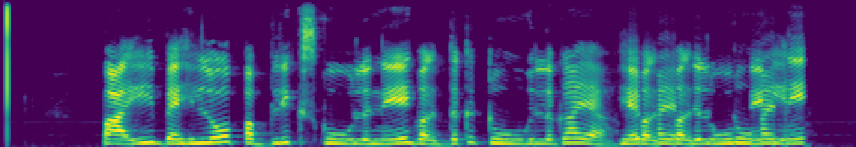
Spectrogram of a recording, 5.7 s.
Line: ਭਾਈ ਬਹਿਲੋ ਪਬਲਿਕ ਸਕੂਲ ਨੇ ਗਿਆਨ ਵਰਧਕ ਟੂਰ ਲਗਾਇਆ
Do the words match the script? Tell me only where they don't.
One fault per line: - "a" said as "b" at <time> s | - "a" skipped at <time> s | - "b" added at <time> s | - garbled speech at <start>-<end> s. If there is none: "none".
- "ਗਿਆਨ" skipped at 2.7 s
- garbled speech at 4.1-5.4 s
